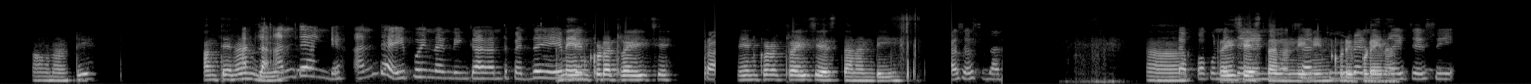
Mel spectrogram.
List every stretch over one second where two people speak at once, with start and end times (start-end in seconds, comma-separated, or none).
12.2-13.9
